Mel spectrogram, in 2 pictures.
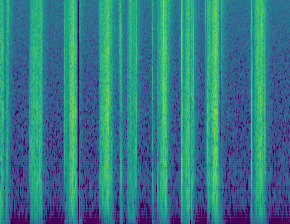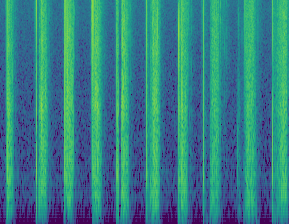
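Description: A bamboo ear pick repeatedly scratches and scrapes the felt face of a small metal electret microphone capsule held in the fingers. About two dozen loud, dry, rasping bursts sweep across the whole range from low to bright, at an uneven rhythm. Each stroke ends abruptly into silence with no ring.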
